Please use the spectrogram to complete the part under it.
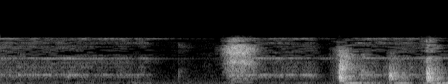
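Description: A telephone rings in a few short, bright bursts over a steady low hum, with no talk alongside.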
